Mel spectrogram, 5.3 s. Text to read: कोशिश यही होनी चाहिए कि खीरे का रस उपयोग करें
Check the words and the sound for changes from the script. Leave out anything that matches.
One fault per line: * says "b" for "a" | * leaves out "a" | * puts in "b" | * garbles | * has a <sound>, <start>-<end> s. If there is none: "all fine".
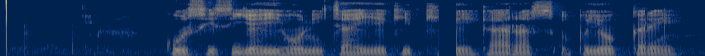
* has a dropout, 3.3-3.4 s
